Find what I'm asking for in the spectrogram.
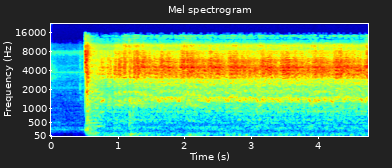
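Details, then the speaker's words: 1969 Ford F-250 sitting since 2001, engine previously stuck, transmission fluid in cylinders: steady cranking with weak uneven catches, firing on only a couple of cylinders; suspected fouled spark plugs or low compression, or both. "probably either that transmission oil got uh fouled at the spark plugs or low on compression or a combination of both but uh it's it's firing on a couple cylinders"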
